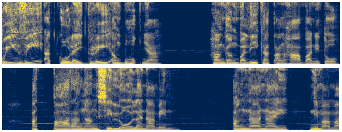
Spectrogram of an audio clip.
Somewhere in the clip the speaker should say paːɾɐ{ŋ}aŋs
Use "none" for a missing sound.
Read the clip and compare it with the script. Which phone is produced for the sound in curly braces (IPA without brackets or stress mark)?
ŋ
